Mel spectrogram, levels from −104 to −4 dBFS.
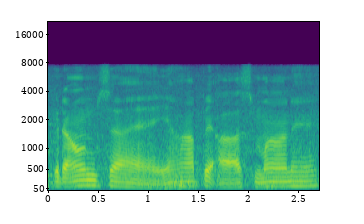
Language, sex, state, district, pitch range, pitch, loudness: Hindi, male, Uttar Pradesh, Ghazipur, 95-110 Hz, 105 Hz, -19 LUFS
